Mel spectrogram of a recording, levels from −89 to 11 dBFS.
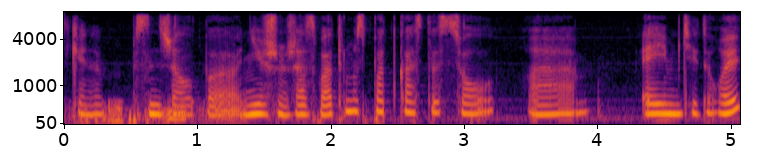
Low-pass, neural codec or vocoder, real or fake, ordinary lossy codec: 7.2 kHz; none; real; none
